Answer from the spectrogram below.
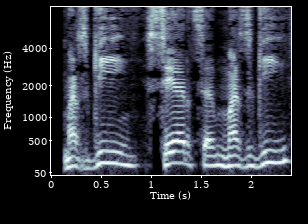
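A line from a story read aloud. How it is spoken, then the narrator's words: Angry interruption. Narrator (Russian): сердито оборвала ворона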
